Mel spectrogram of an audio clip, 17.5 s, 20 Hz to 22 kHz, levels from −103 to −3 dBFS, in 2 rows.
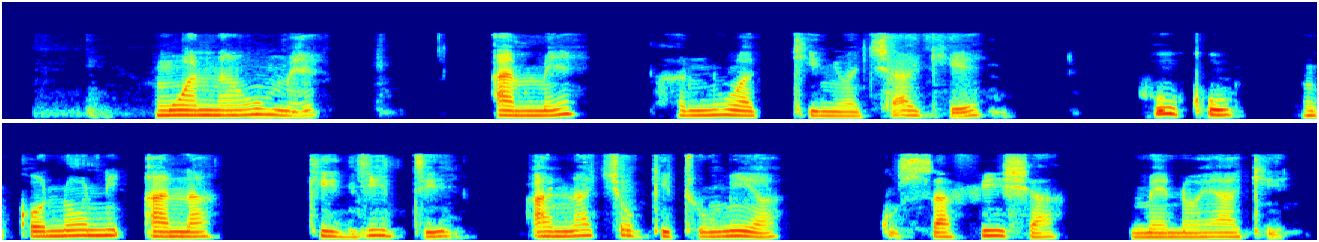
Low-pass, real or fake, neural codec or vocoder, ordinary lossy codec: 7.2 kHz; real; none; AAC, 48 kbps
